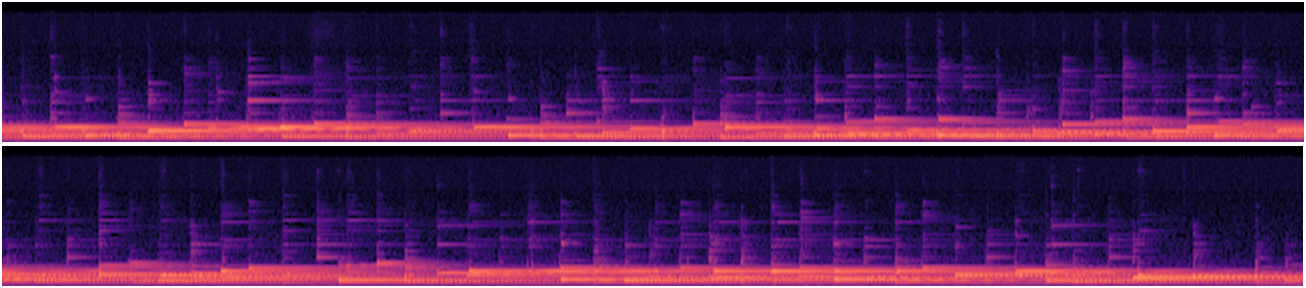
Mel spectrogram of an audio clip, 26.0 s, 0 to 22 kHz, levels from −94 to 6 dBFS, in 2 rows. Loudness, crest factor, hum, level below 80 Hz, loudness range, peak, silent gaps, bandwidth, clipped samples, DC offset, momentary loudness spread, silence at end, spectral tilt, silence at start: -27 LUFS; 14 dB; none; -66 dBFS; 3 LU; -14 dBFS; none; 15 kHz; under 0.1%; 0.2%; 5 LU; 0 s; -10 dB/octave; 0 s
